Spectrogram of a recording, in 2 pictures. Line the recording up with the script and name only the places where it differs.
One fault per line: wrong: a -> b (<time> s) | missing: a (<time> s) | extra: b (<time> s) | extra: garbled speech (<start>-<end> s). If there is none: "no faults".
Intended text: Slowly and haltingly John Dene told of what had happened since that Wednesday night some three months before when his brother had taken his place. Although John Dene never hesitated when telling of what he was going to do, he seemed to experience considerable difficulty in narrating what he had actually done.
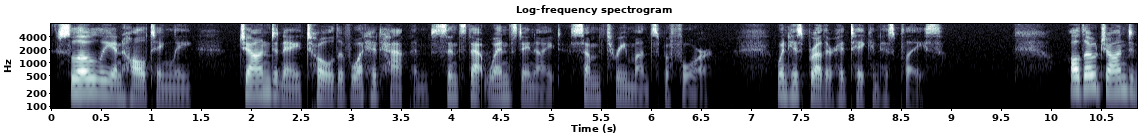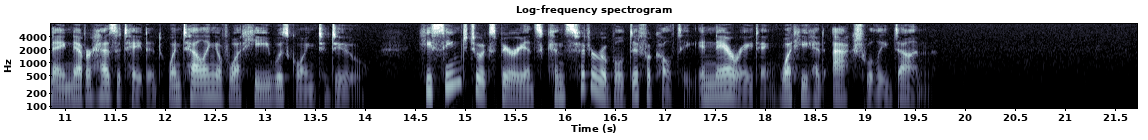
no faults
